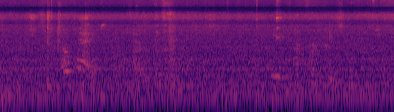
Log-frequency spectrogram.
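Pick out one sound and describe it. A woman speaks in a room that echoes a little.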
